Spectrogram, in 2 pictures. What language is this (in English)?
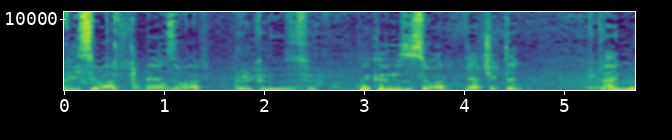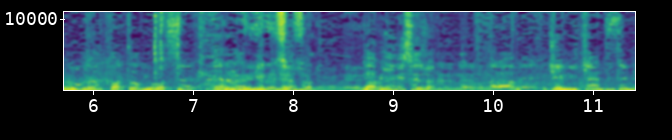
Turkish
